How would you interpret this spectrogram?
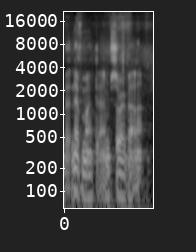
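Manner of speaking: ordinary delivery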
